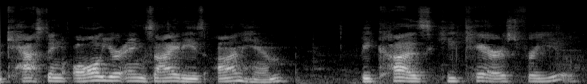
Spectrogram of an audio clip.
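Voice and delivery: slow, deliberate reading of the verse; slow scripture reading. Shown as a demonstration. Pastor reading the verse to the church, slow and deliberate. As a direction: let each word land slowly.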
